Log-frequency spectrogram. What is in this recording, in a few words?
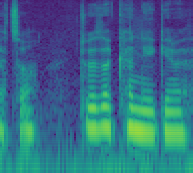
"cynnig", Welsh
